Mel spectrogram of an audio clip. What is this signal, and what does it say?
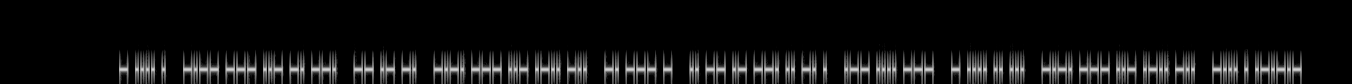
Morse code, heard as a keyed tone, about 44 wpm, 700 Hz. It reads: THE YOUNG MAN COULD NOT IMAGINE WHO THIS COULD BE.
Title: Sentences from Top 1400 Words 45wpm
